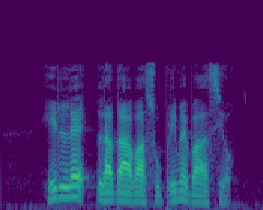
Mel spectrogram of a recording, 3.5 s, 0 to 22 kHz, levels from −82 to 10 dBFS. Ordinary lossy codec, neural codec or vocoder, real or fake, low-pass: Opus, 64 kbps; none; real; 7.2 kHz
